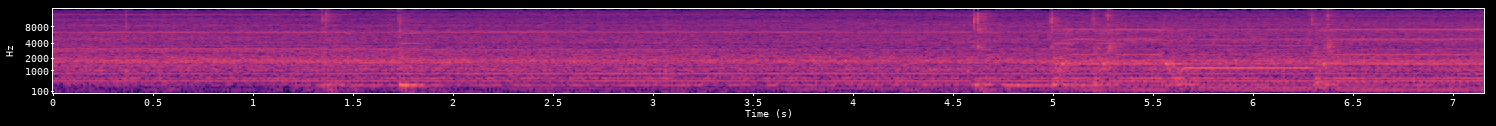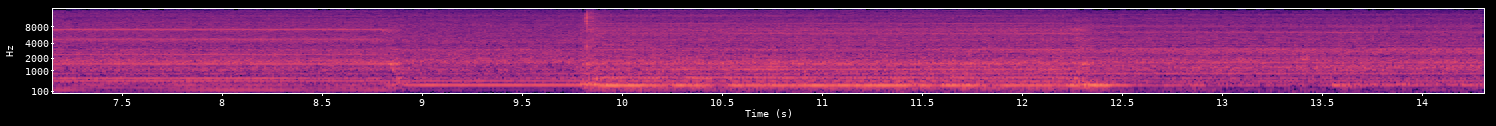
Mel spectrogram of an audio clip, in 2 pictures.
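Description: A cooling fan whirs steadily.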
